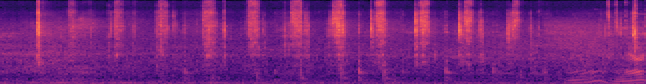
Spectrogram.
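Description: A ratchet tightens the finishing nut on a sill bolt of a pad mount transformer, with rapid metallic clicking in repeated strokes over a steady low hum of machinery nearby.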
